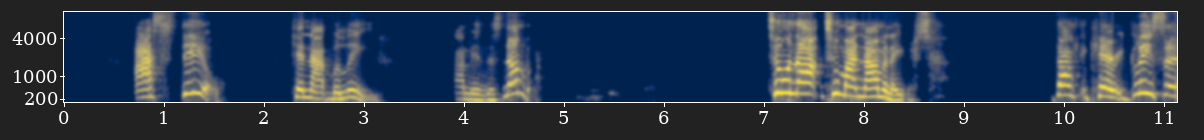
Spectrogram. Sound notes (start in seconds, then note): none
